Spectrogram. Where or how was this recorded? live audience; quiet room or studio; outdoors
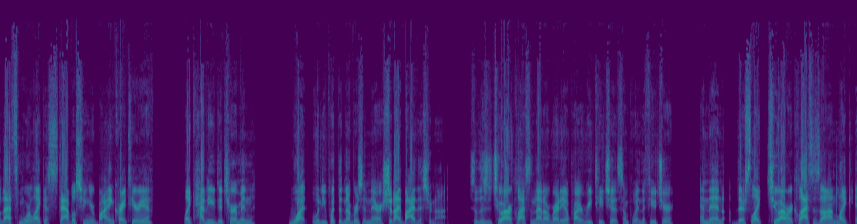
live audience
